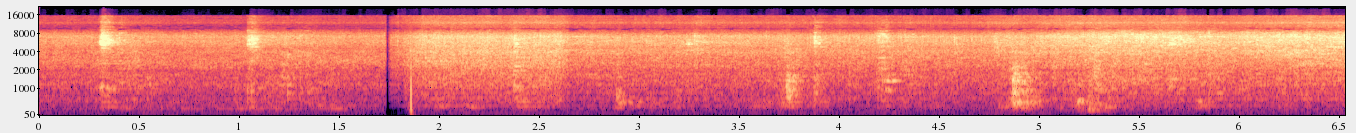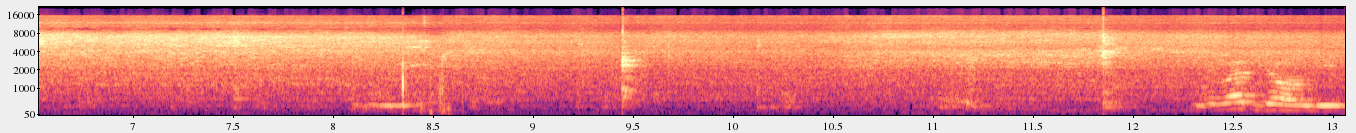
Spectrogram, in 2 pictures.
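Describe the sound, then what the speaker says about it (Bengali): Pointed gourd sautéing in a pan for a vegetarian potato and soybean curry: a steady, close sizzle with repeated scraping stirs and clatter throughout, no voice. "এবার পটলগুলো দিয়ে দেবো। এবার ভালো করে কষাবো এটা।"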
